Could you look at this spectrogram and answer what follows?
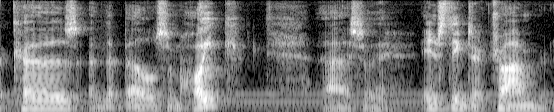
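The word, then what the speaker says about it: Hawick: and the Bells from hike so instinct to try and learn to pronounce these places eh h-e-w-i-c-k if you've not seen that before you probably wouldn't say hike so there's Thomas White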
